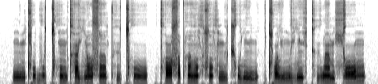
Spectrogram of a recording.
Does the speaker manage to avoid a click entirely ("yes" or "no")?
no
